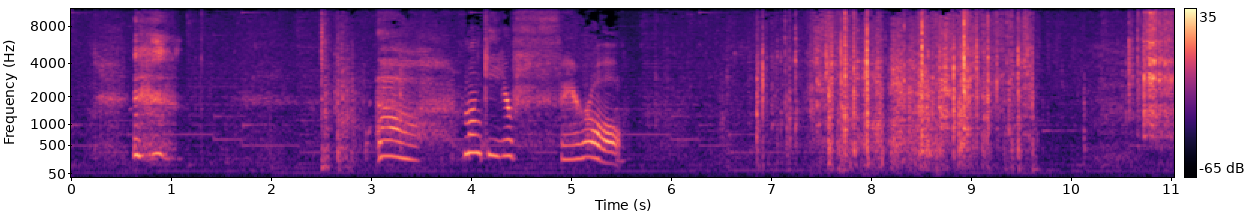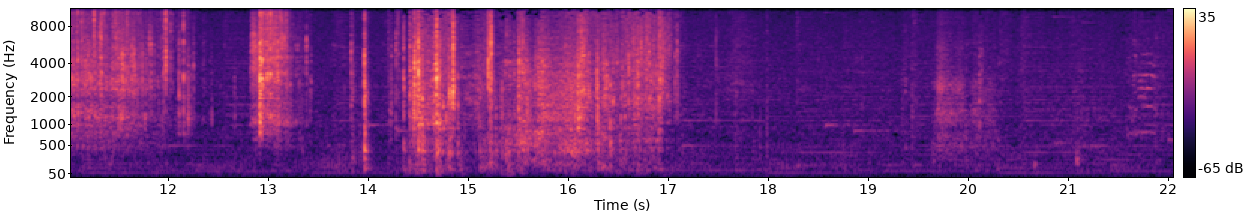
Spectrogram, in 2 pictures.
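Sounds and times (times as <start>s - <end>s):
kibble clattering into metal bowls: 6.8s - 9.7s, 10.6s - 13.4s, 14.2s - 17.1s.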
